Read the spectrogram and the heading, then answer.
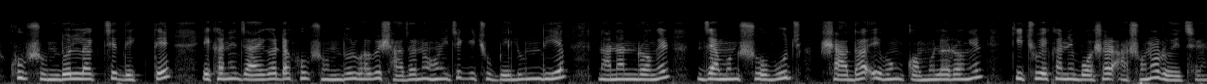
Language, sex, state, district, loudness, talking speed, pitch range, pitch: Bengali, female, West Bengal, Jalpaiguri, -29 LUFS, 130 wpm, 230-265 Hz, 245 Hz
